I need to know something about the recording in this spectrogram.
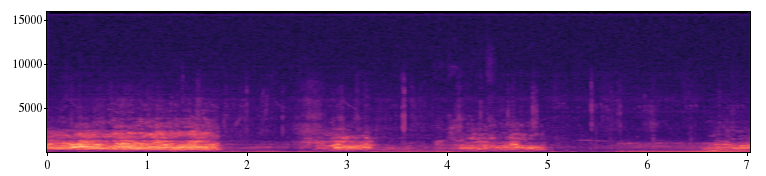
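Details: Angry trumpet of an elephant from a herd at sunset in Dhikala chaur, Jim Corbett National Park, Uttarakhand, India, with tourists in jeeps behind; a loud harsh blast opens, followed by shorter bursts at about three and four and a half seconds, amid low rumbling engine noise.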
